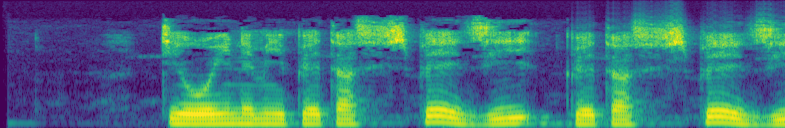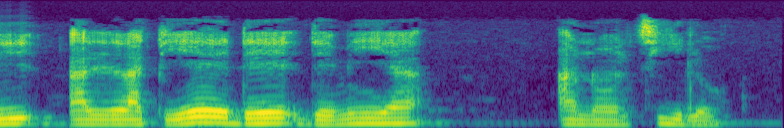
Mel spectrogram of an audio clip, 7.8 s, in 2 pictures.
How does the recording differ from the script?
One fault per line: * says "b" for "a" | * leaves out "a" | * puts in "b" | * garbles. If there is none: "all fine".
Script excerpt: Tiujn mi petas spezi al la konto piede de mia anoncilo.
* puts in "petas spezi"
* leaves out "konto"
